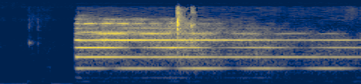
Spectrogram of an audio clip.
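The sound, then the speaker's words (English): A gong struck once, its bright, shimmering tone starting suddenly and then ringing on with steady layered overtones that fade only slightly, heard alone against near silence. “In a moment, you're going to hear a gong”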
